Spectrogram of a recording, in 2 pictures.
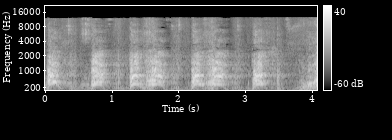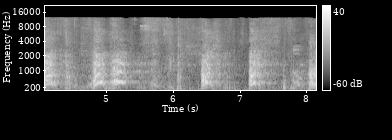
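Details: Luther, a Giant Schnauzer, barks steadily during Schutzhund work getting used to stick hits, loud rough barks in quick clusters of two or three with brief gaps.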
